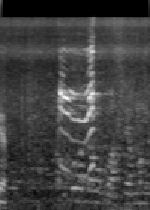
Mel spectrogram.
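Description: A man imitating a great thick-knee's call by mouth through his cupped hand. One short whistled call comes about a second in, lasting about half a second, dipping in pitch and climbing back up.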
